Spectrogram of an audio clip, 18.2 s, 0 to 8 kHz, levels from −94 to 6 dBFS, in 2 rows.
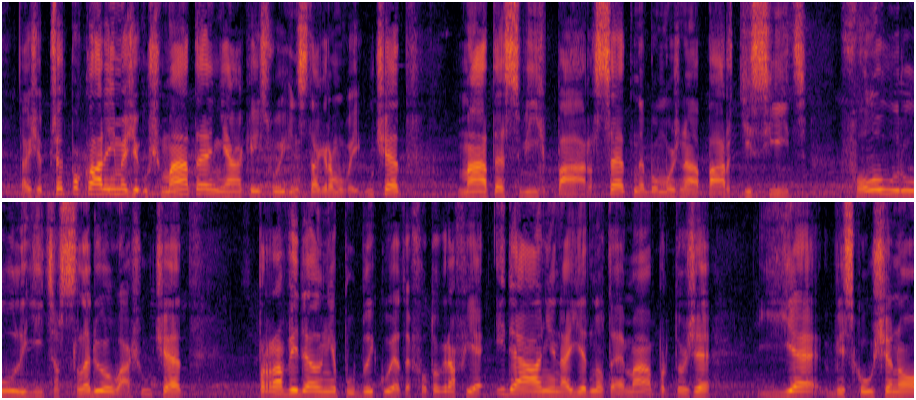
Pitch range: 140-170 Hz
